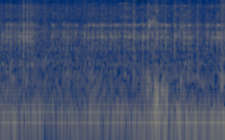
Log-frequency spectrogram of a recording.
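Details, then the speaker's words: ADV scooter with several noise sources, owner suspected timing chain: with rear pulley removed, a coarse, heavy chattering rattle over low engine drone persists; front CVT pulley worn rough with free play in its centre bush, a noise source. "Kalau korang perasan bahagian puli depan ni dah start makan kasar. Bahagian bush tengah pula dah start banyak free play. Ni bunyi punca, bunyi bising juga ni."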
